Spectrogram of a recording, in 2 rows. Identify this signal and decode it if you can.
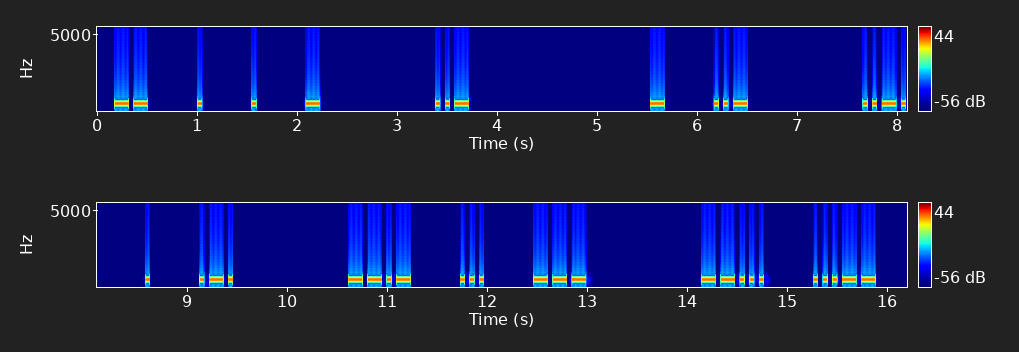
Morse code, heard as a keyed tone, about 25 wpm, spaced as for 13 wpm, 590 Hz. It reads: MEET U TU FER QSO 73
